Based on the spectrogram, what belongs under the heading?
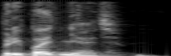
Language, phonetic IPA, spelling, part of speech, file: Russian, [prʲɪpɐdʲˈnʲætʲ], приподнять, verb, Ru-приподнять.ogg
- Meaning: to raise, to lift (a little)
